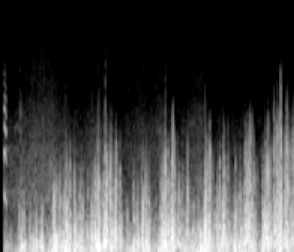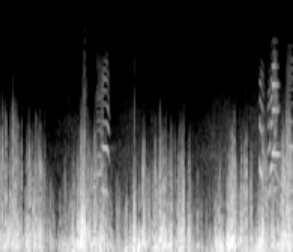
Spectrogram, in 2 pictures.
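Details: Southern screamers in Uruguay give loud, harsh, goose-like honks in a rapid, overlapping chorus, with a few higher squeaky notes and some wind rumble.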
